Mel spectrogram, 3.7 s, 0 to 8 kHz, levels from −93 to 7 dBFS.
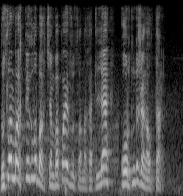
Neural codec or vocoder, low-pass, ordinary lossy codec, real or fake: none; 7.2 kHz; Opus, 64 kbps; real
